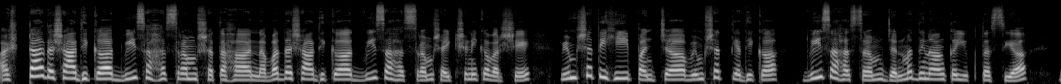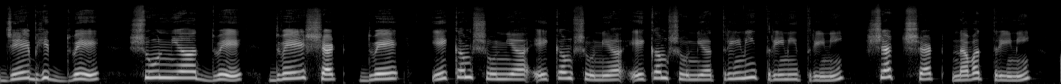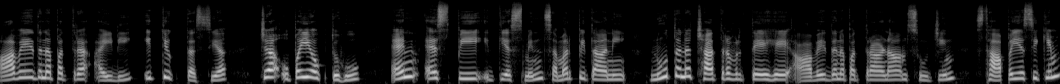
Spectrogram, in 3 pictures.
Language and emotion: Sanskrit, neutral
